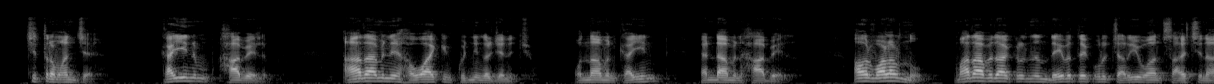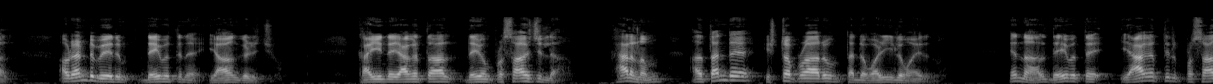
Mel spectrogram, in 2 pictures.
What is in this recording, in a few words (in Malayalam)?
good news malayalam, drama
